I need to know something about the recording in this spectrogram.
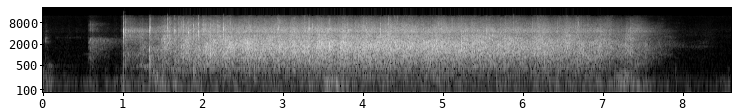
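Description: An audience applauds loudly in a large space.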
